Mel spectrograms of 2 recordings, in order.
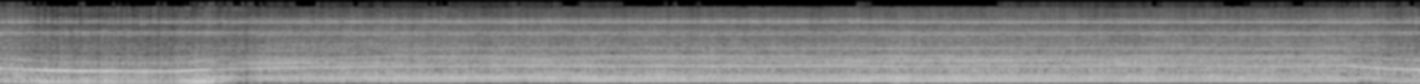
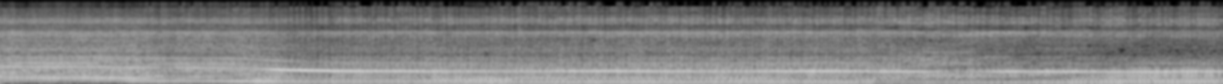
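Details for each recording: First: Petrol leaf blower being checked out: two-stroke buzz climbs cleanly from idle to a steady high pitch, holds even, then drops back smoothly; runs normally with good power. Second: Two-stroke blower on fresh gas with Seafoam added, purge bulb pumped and choked to start: a steady buzz whose pitch drops and holds even, reluctant to throttle up. The carburetor may still need cleaning. Poor throttle response.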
